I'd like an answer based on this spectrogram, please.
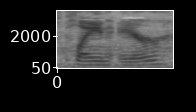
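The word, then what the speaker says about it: plein air: French spelling yes but it literally means plain air yeah p l e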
